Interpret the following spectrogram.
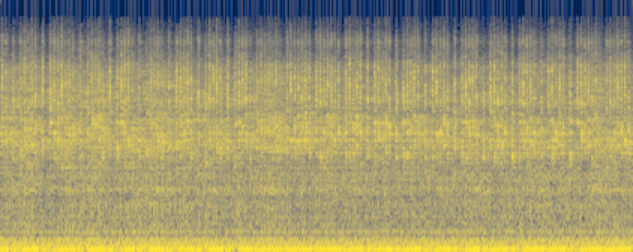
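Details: Antique Farmall H tractor running on a freshly rebuilt carburetor after fuel system cleaning and new strainer: deep, steady thumping beat at even idle, no misses, knocks or surging; carb not leaking; normal running.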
